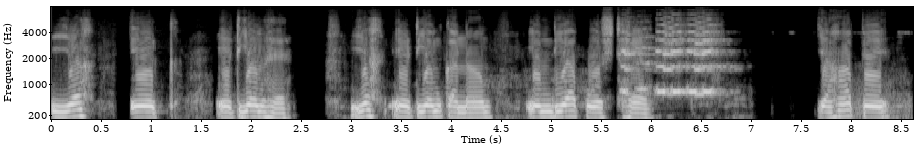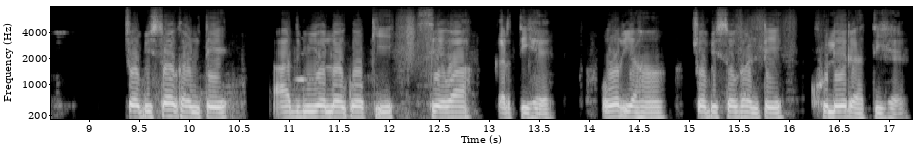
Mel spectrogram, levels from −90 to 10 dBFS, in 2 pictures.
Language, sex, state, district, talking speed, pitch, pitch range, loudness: Hindi, male, Bihar, Jamui, 110 wpm, 140 Hz, 135-150 Hz, -13 LUFS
